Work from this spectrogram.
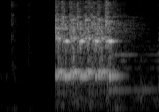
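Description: A phone ringtone starts suddenly after near silence, a bright electronic trilling melody, loud and close, lasting about a second before fading slightly.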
